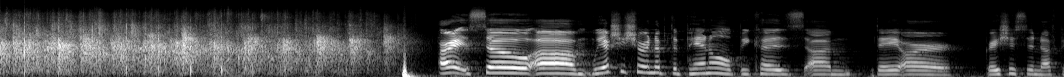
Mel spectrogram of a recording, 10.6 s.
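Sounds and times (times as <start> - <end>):
audience applause: 0.0 - 4.2
speech: 4.4 - 10.6.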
